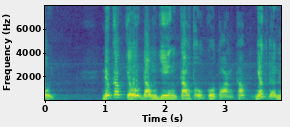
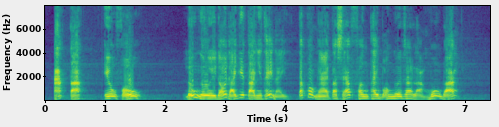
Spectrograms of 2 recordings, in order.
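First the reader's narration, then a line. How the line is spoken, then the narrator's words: Loud scolding. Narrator (Vietnamese): Chàng lớn tiếng mắng rằng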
